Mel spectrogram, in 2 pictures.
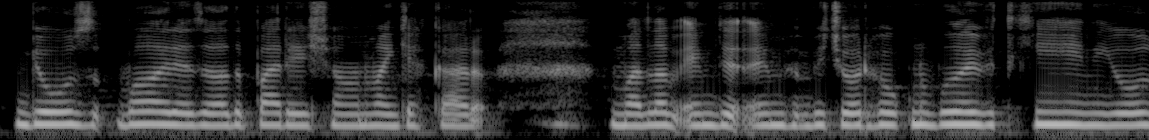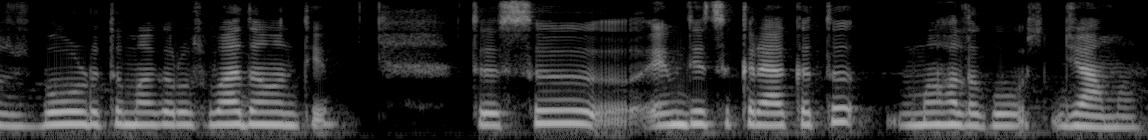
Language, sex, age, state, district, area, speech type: Kashmiri, female, 18-30, Jammu and Kashmir, Bandipora, rural, spontaneous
